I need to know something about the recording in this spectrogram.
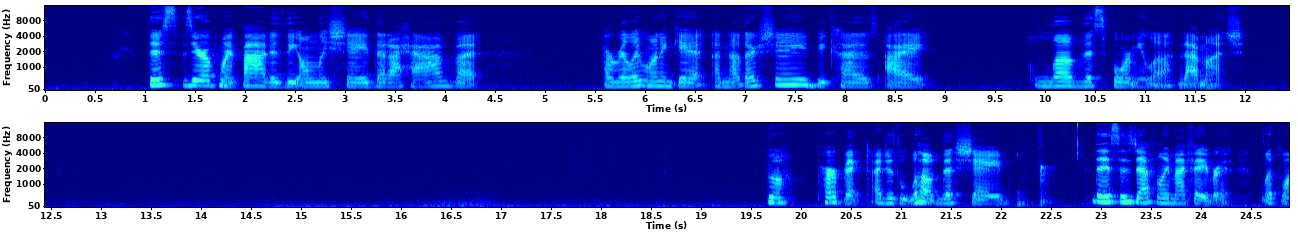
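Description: A young woman talks calmly and close to a microphone, with pauses.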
